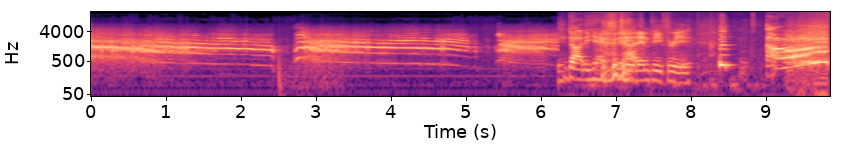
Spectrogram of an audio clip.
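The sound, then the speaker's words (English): A stock film scream: the same recorded man's anguished scream repeats three times, each one loud and falling in pitch, then gives way to a noisy, chaotic burst of rough shouting and commotion before another cry starts. “And that person does the same scream. It's like the same stuff. It's like man_scream .exe.”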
